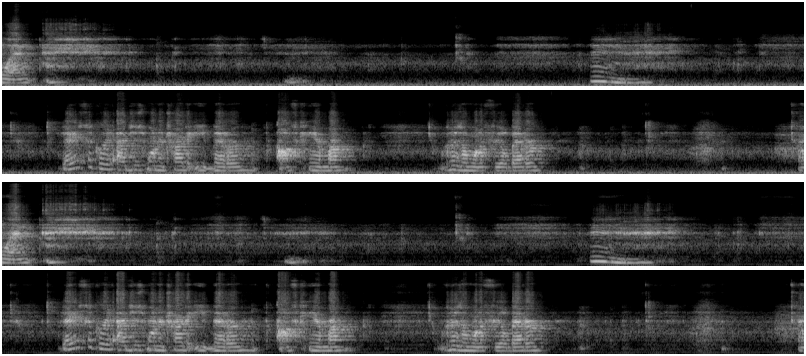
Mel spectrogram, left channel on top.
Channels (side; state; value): left; noise; rumble, 15 dB below the sound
